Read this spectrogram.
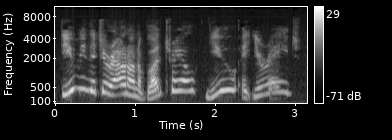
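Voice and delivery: put-on very high, incredulous girl; high voice, slowing in disbelief at the end; astonished disbelief. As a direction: question him in shock, pitch soaring. Girl astonished at blood trail.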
